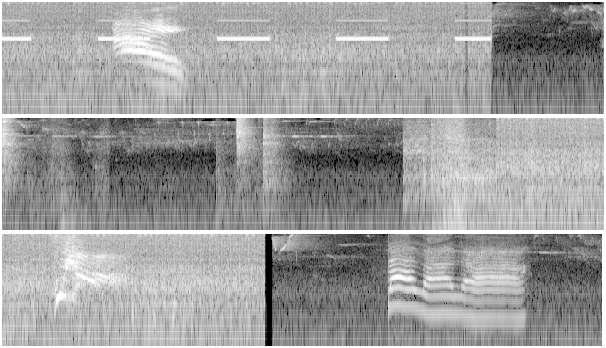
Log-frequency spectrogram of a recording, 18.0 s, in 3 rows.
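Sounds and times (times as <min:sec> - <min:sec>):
engine noise: 0:00.0 - 0:04.9, 0:10.0 - 0:14.7
vehicle reversing beeps: 0:00.0 - 0:04.9.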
